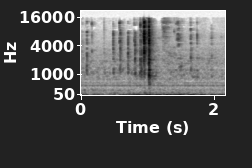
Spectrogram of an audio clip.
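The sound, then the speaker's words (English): Typing on a computer keyboard: a quick, irregular run of many light key clicks, with a brief denser burst near the middle and no talking. “I'll just type in Tweaktown then.”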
